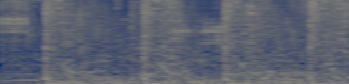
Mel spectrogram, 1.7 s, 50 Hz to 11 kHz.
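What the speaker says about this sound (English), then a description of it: "Let's get Garrus switching to his sniper rifle." Garrus's sniper rifle in Mass Effect 2: four heavy, booming shots about half a second apart, each with a hard low-end thump, loud and close with no speech.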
